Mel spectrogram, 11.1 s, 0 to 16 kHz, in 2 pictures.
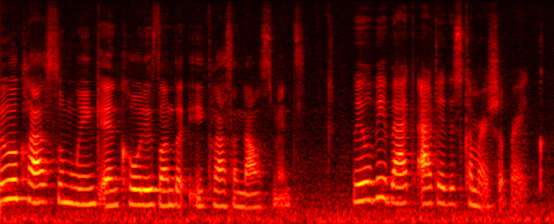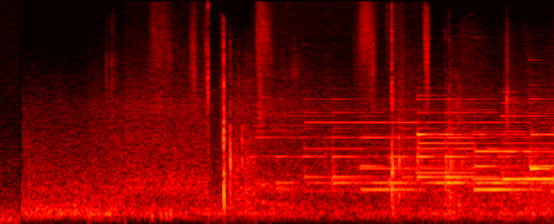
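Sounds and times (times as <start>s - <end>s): racket striking ball: 6.5s - 10.8s.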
